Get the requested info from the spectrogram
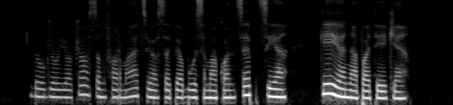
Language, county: Lithuanian, Kaunas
